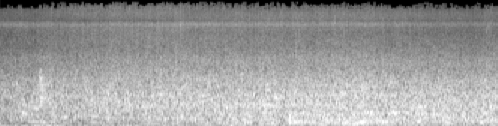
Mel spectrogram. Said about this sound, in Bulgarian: Това е шума от водата. В момента има симулация за реакция при наводнения. Екипите на дирекцията се качват на лодки и демонстрират спасяване на хора при наводнения.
